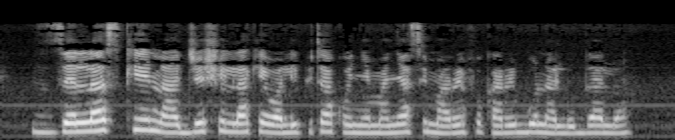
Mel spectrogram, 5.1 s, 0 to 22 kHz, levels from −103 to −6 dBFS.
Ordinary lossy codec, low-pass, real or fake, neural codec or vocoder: MP3, 96 kbps; 10.8 kHz; real; none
